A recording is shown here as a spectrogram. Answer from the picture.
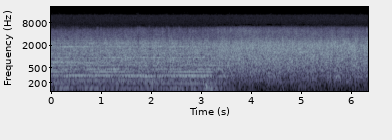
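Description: Studio audience applauding steadily after the sketch's punchline. A held musical chord sits under the applause and cuts off about three seconds in.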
